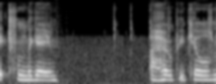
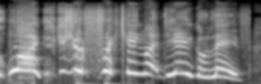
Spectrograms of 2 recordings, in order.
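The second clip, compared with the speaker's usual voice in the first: hammed-up crying plea, much higher and louder, slow; mock wail; 12 semitones higher, 5 dB louder, slower than usual. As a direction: pretend to sob over a fallen friend. Teammate Diego gets killed.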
